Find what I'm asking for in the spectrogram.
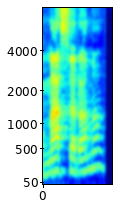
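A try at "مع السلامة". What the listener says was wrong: Ma'a, the a sound is not a sound that's in Western languages. It's basically the way Westerners write it is MAA, but the letter doesn't exist in the Latin language. It's ma'a as-salama.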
